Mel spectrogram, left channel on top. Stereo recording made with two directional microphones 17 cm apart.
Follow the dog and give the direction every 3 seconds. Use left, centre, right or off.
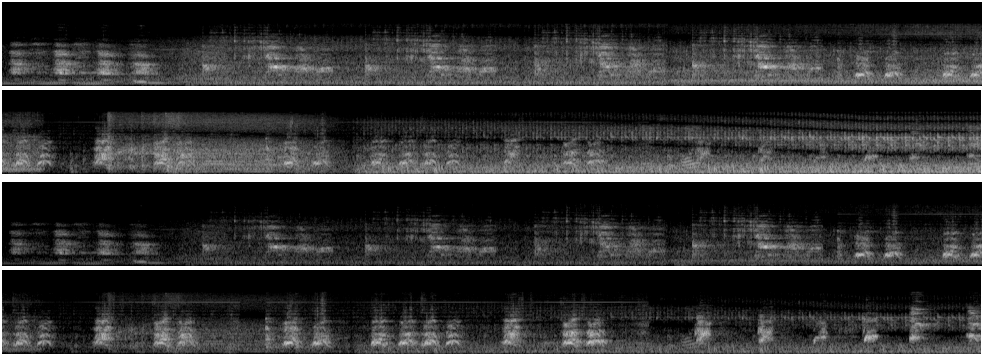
left, left, left, centre, right, right, right.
